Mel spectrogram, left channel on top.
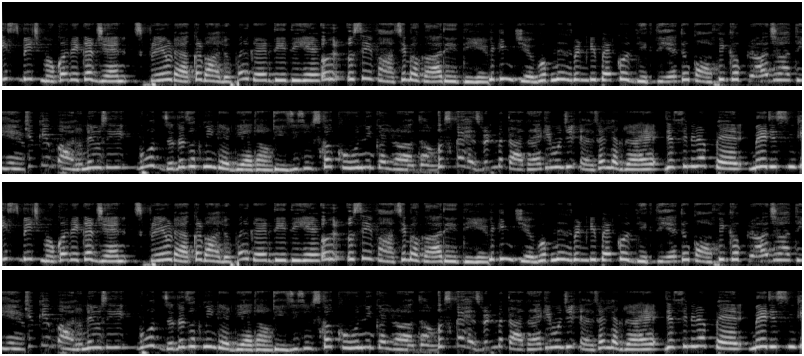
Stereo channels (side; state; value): both; identical; correlation 1.00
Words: बीच मौका देकर जैन स्प्रे उड़ाकर भालू पर कर देती है और उसे वहाँ से भगा देती है। लेकिन जब वो अपने हस्बैंड के पैर को देखती है तो काफी घबरा जाती है, क्योंकि भालू ने उसे बहुत ज्यादा जख्मी कर दिया था। तेजी से उसका खून निकल रहा था। उसका हस्बैंड बताता है कि मुझे ऐसा लग रहा है जैसे मेरा पैर मेरे जिस्म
